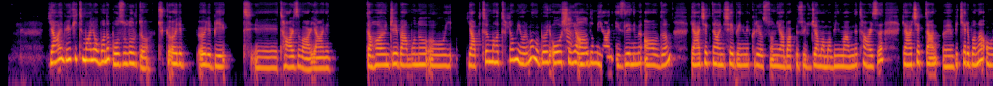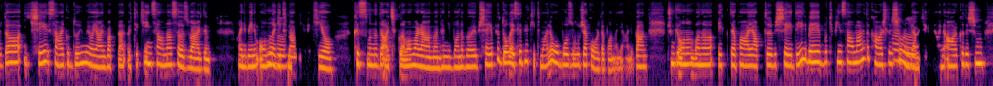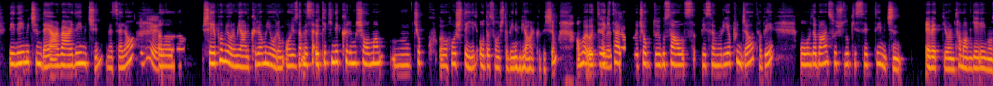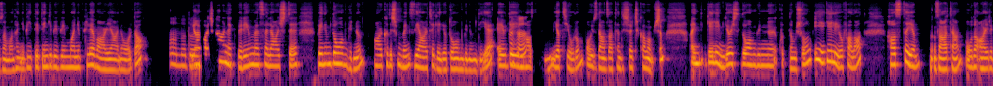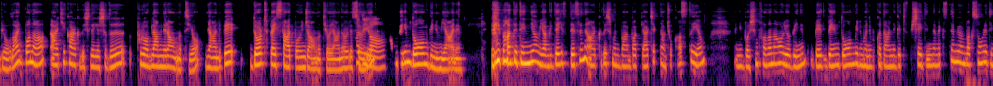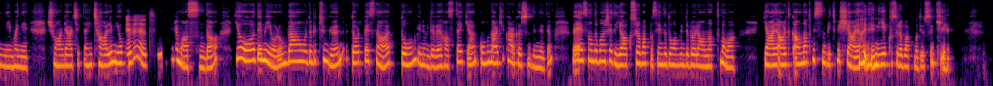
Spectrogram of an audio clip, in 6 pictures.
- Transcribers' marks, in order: other background noise; tapping; laughing while speaking: "bir arkadaşım"; laughing while speaking: "E, ben de dinliyorum"; laughing while speaking: "hani"; laughing while speaking: "ki?"
- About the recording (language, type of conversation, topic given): Turkish, advice, Kişisel sınırlarımı nasıl daha iyi belirleyip koruyabilirim?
